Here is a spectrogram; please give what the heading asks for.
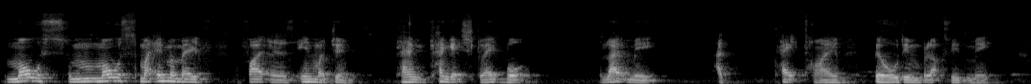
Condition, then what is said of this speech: Stuttering. Like, everybody know I got stutter problems. I can't talk straight, but I will deal with.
